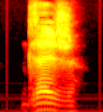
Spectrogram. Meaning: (adjective) 1. of silk: raw 2. of the colour of such silk, between grey and beige; greige; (noun) 1. raw or unfinished silk 2. the colour of such silk, closely akin to taupe; greyish-beige, greige
- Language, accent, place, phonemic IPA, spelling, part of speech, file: French, France, Lyon, /ɡʁɛʒ/, grège, adjective / noun, LL-Q150 (fra)-grège.wav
